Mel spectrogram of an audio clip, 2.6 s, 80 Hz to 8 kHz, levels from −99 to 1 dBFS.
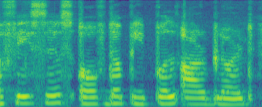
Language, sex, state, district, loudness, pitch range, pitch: English, male, Assam, Kamrup Metropolitan, -12 LUFS, 170-190 Hz, 180 Hz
